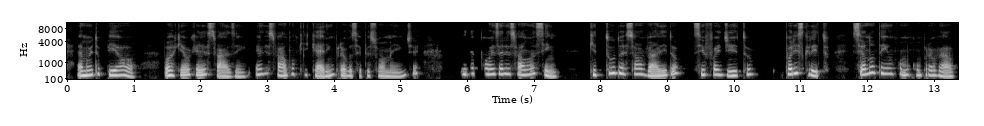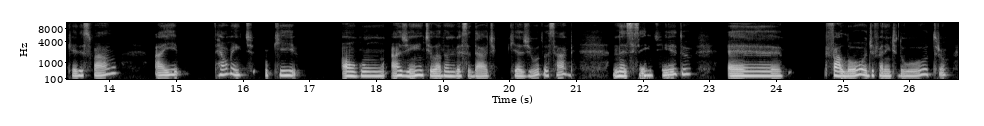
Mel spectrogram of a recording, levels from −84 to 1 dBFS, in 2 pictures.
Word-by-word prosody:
é 230 - +4
muito 255 +6 +3
pior. 245 - +2 0.4
Porque 235 - +3
é 130 - +4
o - - 0
que 140 - -4
eles 135 +3 +2
fazem: 190 0 -1
eles 300 +4 -3
falam 230 -1 +2 0.2
que 260 - -14
querem 250 -1 +1
pra 115 - 0
você 110 -1 -3
pessoalmente, 215 - -3 0.7
e 285 0 -1
depois 300 -1 -2
eles 305 0 +1
falam, 270 -4 +2
assim, 240 -12 +1 0.5
que 260 - 0
tudo 335 +7 +1
é 315 - +1
só 295 -1 +1
válido 120 - +2 0.2
se 270 - -1
foi 270 0 0
dito 225 +4 -1 0.5
por 290 -1 +5
escrito. 270 - +1 0.4
Se - - +2
eu 280 - +4
não 365 +3 +2
tenho 315 -3 -2
como 270 -4 -3
comprovar 245 -5 -1
o - - -10
que - - -6
eles 235 +1 -1
falam, 300 +7 0 0.6
aí 125 +3 +1 0.5
realmente 265 - -2
o - - -6
que 240 -1 -1 0.6
algum 215 0 +2
agente 235 +2 +2
lá 110 0 +4
da 110 0 +1
universidade 105 0 0 0.2
que - - -6
ajuda, 105 - -1
sabe, 255 +1 -4 0.6
nesse 210 0 +4
sentido, 230 - -1 0.6
eh, 110 0 +3 0.7
falou 110 - +4
diferente 115 - -1
do 105 0 -1
outro, 265 - -2
235 Hz, 135 wpm, -22 LUFS, -, 0.7 s, por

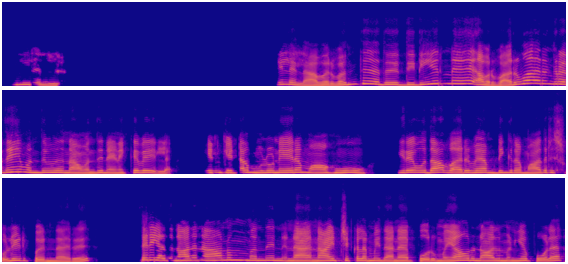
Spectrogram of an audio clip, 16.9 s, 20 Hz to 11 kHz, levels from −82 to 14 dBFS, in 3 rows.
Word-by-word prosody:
இல்ல, 255 +1 -2
இல்ல. 185 -2 -4 2.2
இல்ல 285 0 -3
இல்ல. 195 -4 -3
அவர் 200 +1 +1
வந்து 290 +10 -1
அது 255 -1 0 0.2
திடீர்னு 360 - -1 0.2
அவர் 205 -5 +2
வருவாருங்கிறதையும் 325 - +1
வந்து 260 0 +1 0.2
நான் 210 -2 +1
வந்து 210 +3 +1
நினைக்கவே 205 +5 +1
இல்ல. 195 - -4 0.4
ஏன் 255 +1 -4
கேட்டா 250 +2 +1
முழு 245 +2 +1
நேரம் 270 0 +1
ஆகும் 240 +3 +1 0.4
இரவு 280 +2 +1
தான் 285 +2 +3
வருவேன் 245 +3 +2
அப்படிங்கிற 240 0 0
மாதிரி 225 +6 0
சொல்லிட்டு 245 +3 -1
போயிருந்தாரு. 185 -4 -1 0.6
சரி 320 0 +1
அதனால 265 0 -1 0.2
நானும் 305 +3 0
வந்து 270 +2 -2 0.2
நா 220 - +5 0.2
ஞாயிற்றுக்கிழமைதான 235 -3 +1 0.2
பொறுமையா 220 0 +2
ஒரு 270 - -1
4 230 0 +1
மணியா 225 +3 0
போல 225 0 +1
245 Hz, 135 wpm, -23 LUFS, 220-275 Hz, 2.2 s, நா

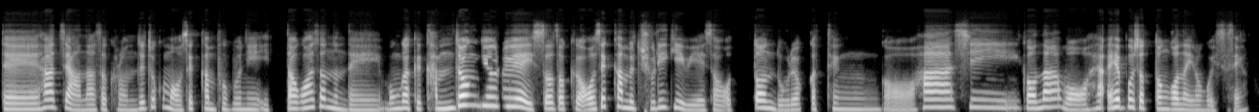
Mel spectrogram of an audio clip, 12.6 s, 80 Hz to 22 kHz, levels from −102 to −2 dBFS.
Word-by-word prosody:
때 200 -1 +1
하지 265 -1 +3
않아서 180 -1 -1
그런지 175 +4 -7
쪼끔 275 -2 -6
어색한 205 +3 -1
부분이 190 -1 -6
있다."고 220 +5 -1
하셨는데 185 - -3
뭔가 215 +4 +1
그 220 -1 -4
감정 235 +11 +5
교류에 300 -5 +4
있어서 210 +1 0
그 - - -2
어색함을 250 +4 +2
줄이기 240 0 -3
위해서 170 0 -5
어떤 235 +8 0
노력 180 +1 -6
같은 190 -2 -7
거 85 - -5
하시거나 265 -1 +1
뭐 180 -2 0
하 195 - 0
해 270 +3 +7
보셨던 240 -6 0
거나 195 -1 +1
이런 170 0 -6
거 - - -7
있으세요? 150 +1 -11
210 Hz, 345 characters per minute, -22 LUFS, 185-255 Hz, -, 해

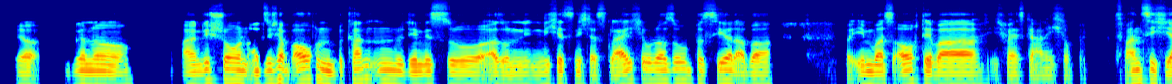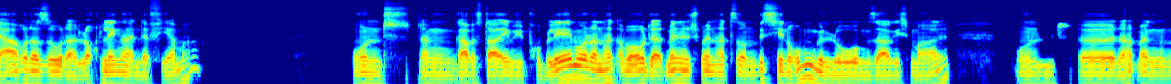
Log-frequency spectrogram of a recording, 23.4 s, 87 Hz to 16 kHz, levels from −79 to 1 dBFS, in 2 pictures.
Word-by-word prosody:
Ja, 95 0 -1 0.3
genau. 100 -1 +1 0.5
Eigentlich 100 +3 -1
schon. 110 -3 +2
Also, 100 +1 -3
ich 105 - -3
habe - - +1
auch 125 +2 +4
'n 105 -7 0
Bekannten 110 0 -3
mit 100 -1 -3
dem 100 0 +2
ist 100 0 -2
so 95 -1 +1
also, 90 0 0
n 90 0 -6
nicht 95 +1 -7
jetzt - - -3
nicht - - -6
das - - -5
Gleiche 115 +3 0
oder 110 -1 +1
so 115 +2 -3
passiert, 105 +1 -1
aber 90 0 0 0.7
bei - - -9
ihm 95 +1 -1
war 95 - +5
es 95 - -7
auch. 110 +2 +2
Der 100 -4 +1
war, 90 0 +5
ich 75 - -18
weiß 85 0 -5
gar 80 - -5
nicht, 80 -1 -11
ob - - -12 0.4
20 105 -1 -3
Jahre 95 +4 +3
oder 105 -2 +4
so 100 0 +1
oder 85 -4 +2
noch 85 +5 -2
länger 95 -1 +2
in 90 - -4
der 80 -1 -4
Firma 105 - -6 1.5
und 90 -1 -3
dann 85 -2 -5
gab 90 0 +3
es 90 0 -6
da 85 0 +4
irgendwie 85 -1 -2
Probleme. 140 +3 +3
Und, 135 - +4
dann 110 -2 +3
hat 115 0 0
aber 105 -1 +2
auch 105 +2 +5
der 90 -3 +3
Management 105 -1 +1
hat 95 - -3
so 95 - +1
'n 90 0 -5
bisschen 100 -3 0
rum 145 +10 +2
gelogen, 85 -3 +1
sage 85 0 +1
ich 80 - -11
mal 90 - -3 0.6
und, 90 -1 -7 0.2
äh, 90 0 +2
da 85 0 0
hat - - -2
mein 90 -2 -1
95 Hz, 190 wpm, -24 LUFS, 90-105 Hz, 1.5 s, war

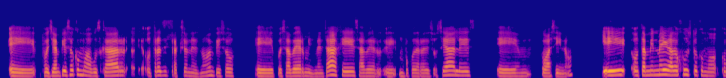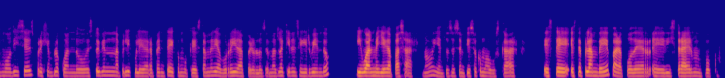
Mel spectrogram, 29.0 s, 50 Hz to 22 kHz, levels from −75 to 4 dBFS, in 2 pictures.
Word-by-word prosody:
eh, 165 -2 +2
pues, 180 -2 0
ya 185 - +4
empiezo 215 +5 +2
como 225 -3 -1
a 190 - -1
buscar, 190 +4 +3
eh - - -8 0.3
o - - -4
otras 205 0 0
distracciones, 170 -3 -6
¿no? 175 +4 -7
Empiezo, 180 -2 -5 0.4
eh, 160 -1 +1
pues, 165 -1 -5
a 170 - +3
ver 175 +1 +2
mis 165 -4 -6
mensajes, 195 +4 +3
a 160 0 0
ver, 165 -1 -4 0.2
eh, 160 0 -4
un 170 - -7
poco 165 0 -7
de 160 - -3
redes 155 -1 -6
sociales, 210 -2 0 0.4
em, 165 -1 -3 0.2
o 165 - +1
así, 160 -1 -1
¿no? 155 +10 -8 0.6
Y 410 - +7 0.3
y, 440 - +3
o 210 -1 -1
también 220 +1 +3
me 240 +1 +2
ha - - +5
llegado 220 -2 +7
justo 230 -3 -1
como 190 -3 -5
como 185 -2 -6
dices, 210 +4 -3
por 195 - -6
ejemplo, 190 +1 -6
cuando 170 -1 -5
estoy 170 +3 -2
viendo 200 0 -4
una 190 -1 -3
película 185 -2 -3
y - - -2
de 170 0 -3
repente 175 +2 -3
como 175 -2 -9
que 165 - -2
está 165 +3 -6
medio 195 +1 -2
aburrida, 175 +1 -1
pero 160 - -4
los 155 0 -6
demás 170 0 -7
la 190 0 -2
quieren 185 +1 -5
seguir 170 -1 -4
viendo, 185 +6 -2 0.5
igual 180 0 +7
me 180 -1 +1
llega 175 0 +4
a - - -1
pasar, 160 0 -2 0.2
¿no? 175 +6 -8
Y 195 - -6
entonces 160 +2 -9
empiezo 170 +2 -4
como 185 -2 -6
a - - -6
buscar 165 +2 -3 0.5
este 185 +1 +3
este 180 +3 +1
plan 190 0 +5
B 190 +4 +4
para 165 -7 +4
poder, 175 +2 -1
eh, 170 -2 -1
distraerme 170 +1 +1
un 165 - -9
poco. 165 +2 -8
180 Hz, 180 wpm, -23 LUFS, 165-195 Hz, 0.6 s, Y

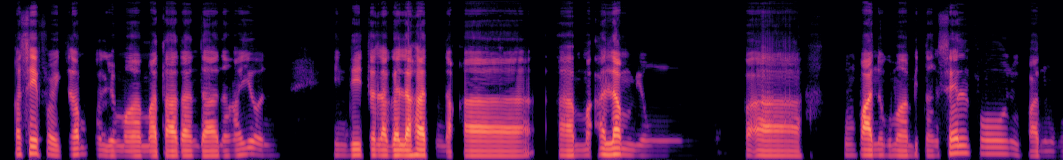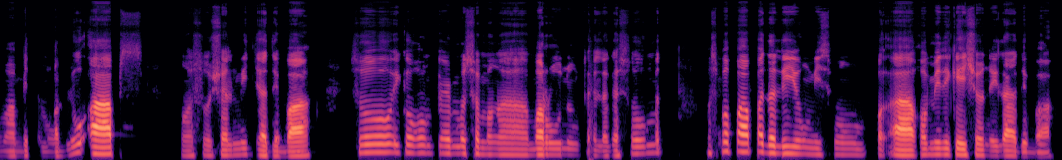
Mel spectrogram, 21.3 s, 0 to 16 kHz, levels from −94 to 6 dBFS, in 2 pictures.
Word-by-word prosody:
Kasi 145 +4 +5
for 135 - -5
example 135 +2 -5
yung 110 0 -7
mga 110 0 +1
matatanda 110 0 +2
na 110 - -9
ngayon, 130 -1 -7 0.7
hindi 120 +1 -2
talaga 120 -1 +2
lahat 120 +1 +8
naka 110 0 -2 0.9
um, 115 0 -1
alam 135 -1 +5
yung, 115 -1 -16 1.0
ah, 110 -1 0 0.5
kung 125 0 -16
paano 125 0 +6
gumamit 115 -1 -5
ng 115 - -10
cellphone, 155 -3 -3
kung - - -41
paano 110 0 -9
gumamit 105 0 -13
ng 100 - -26
mga 100 - -8
blue 165 - -7
apps, 155 +5 +6 0.4
mga 110 0 -12
social 120 0 -7
media, 135 -2 -5
di 105 - -8
ba? 105 +1 +5 0.5
So, 185 +1 -1
iko-compare 170 -2 -6
mo 160 0 -5
sa 155 - -5
mga 135 -2 -5
marunong 135 0 -1
talaga, 110 -1 -11
so 155 0 -8 0.6
mas 170 - -14
mapapadali 195 -6 +1
yung 150 - -10
mismong, 135 -2 -13 0.3
ah, 120 -1 +7
communication 135 -2 -2
nila, 110 0 -1
di - - -7
ba? 95 0 -7
125 Hz, 140 wpm, -24 LUFS, 115-150 Hz, 1.0 s, lahat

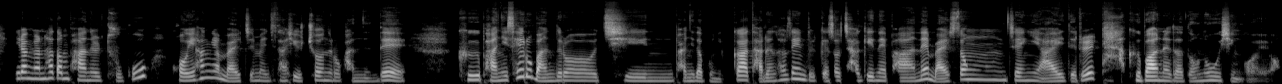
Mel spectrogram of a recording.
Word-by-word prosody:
1 285 - +3
학년 260 -2 +3
하던 280 -2 +1
반을 190 -5 -1
두고 275 - -4 0.2
거의 180 0 0
학년 300 +4 -3
말쯤에 150 +4 -3
인제 160 +3 -10
다시 165 +3 -5
유치원으로 180 +1 -2
갔는데 155 +4 -2 0.5
그 210 0 -1
반이 180 +3 +2
새로 345 - +4
만들어진 165 -1 +1
반이다 160 -1 -4
보니까 160 +8 +2
다른 160 -4 -3
선생님들께서 220 -3 -2
자기네 180 0 -1
반의 155 +10 +1
말썽쟁이 200 - -1
아이들을 165 - +1
다 - - +2 0.2
그 185 - -3
반에다 175 -5 +6
넣어 150 +2 -9
놓으신 180 -7 +2
거예요. - - -15
180 Hz, 355 characters per minute, -25 LUFS, 160-210 Hz, 0.5 s, 반에다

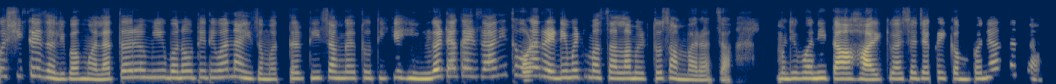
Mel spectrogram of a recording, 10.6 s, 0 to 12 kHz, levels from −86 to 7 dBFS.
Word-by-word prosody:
कशी 325 0 -8
काय 335 -2 0
झाली 245 -6 0
बा. 220 0 -1
मला 210 -1 +1
तर 280 +1 -1
मी 280 0 -5
बनवते 265 +1 -2
तेव्हा 280 +2 -2
नाही 285 -6 -1
जमत. 210 -1 -2
तर 235 - -2
ती 250 0 -2
सांगत 250 -1 -2
होती 245 0 -5
की 265 -1 -2
"हिंग 225 +3 +6
टाकायचं 320 -1 -2
आणि 325 +5 -2
थोडा 350 -1 0
रेडीमेड 275 +1 +2
मसाला 240 -2 0
मिळतो 235 0 -2
सांभाराचा." 195 -7 -2 0.5
म्हणजे 225 +1 +1
वनिता 235 -1 +5
आहे 200 -2 +5
किंवा 225 -1 -2
अशा 235 +1 -3
ज्या 230 0 -1
काही 245 -1 -3
कंपन्या 235 +6 -2
असतात 380 +4 -10
ना 190 -4 -10
245 Hz, 195 wpm, -22 LUFS, 225-280 Hz, 0.5 s, हिंग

